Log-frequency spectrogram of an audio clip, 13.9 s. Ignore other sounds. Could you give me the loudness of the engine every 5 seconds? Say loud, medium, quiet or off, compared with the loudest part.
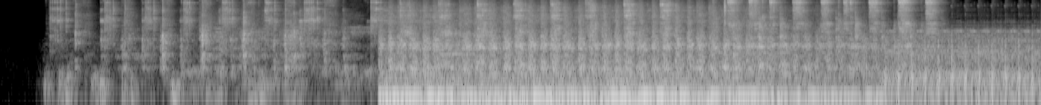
off, loud, medium.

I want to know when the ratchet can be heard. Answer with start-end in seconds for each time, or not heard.
0.6-12.5.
